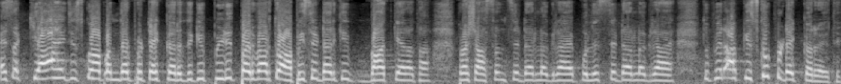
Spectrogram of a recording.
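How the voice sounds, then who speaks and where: A woman's high-pitched, animated voice at a very fast pace, with ordinary pitch variation. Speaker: TV news reporter. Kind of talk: casual conversation. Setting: social media live video.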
